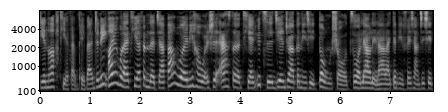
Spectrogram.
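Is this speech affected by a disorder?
No.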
